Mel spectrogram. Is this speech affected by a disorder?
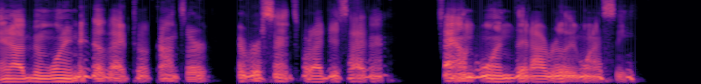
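Yes: muscular dystrophy; muscle and fat lost around tailbone.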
